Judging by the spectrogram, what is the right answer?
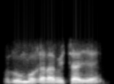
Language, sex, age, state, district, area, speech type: Urdu, male, 18-30, Bihar, Purnia, rural, conversation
